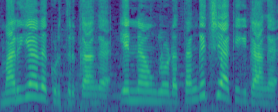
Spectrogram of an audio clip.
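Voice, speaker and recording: A woman's voice: mid-range voice, lively intonation, rapid-fire, fairly bright tone, faint music behind, natural voice. An actress dubbing a fierce, outspoken woman who confronts a schemer in a TV serial drama. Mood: earnest. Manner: accusing, sarcastic. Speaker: household member, once a maid. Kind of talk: dubbed TV serial acting.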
